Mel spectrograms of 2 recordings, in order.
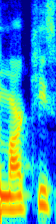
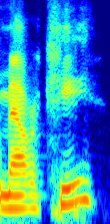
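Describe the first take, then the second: First: The name is pronounced the plain English way. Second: The name is pronounced the French way.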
